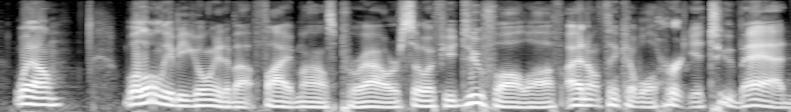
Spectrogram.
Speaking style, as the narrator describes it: Basil laughed

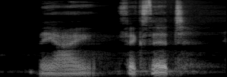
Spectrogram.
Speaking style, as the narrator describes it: he asks timidly

